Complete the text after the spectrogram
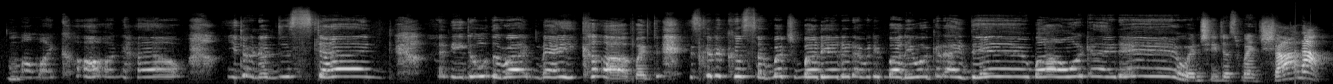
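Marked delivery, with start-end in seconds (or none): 0.1-11.9 very high, drawn-out whine; hammed-up tearful wail at a much higher pitch; mock wailing. Daughter protests to mum that she can't afford makeup, mock wailing. 12.6-13.2 loud, high Jamaican mum; Jamaican accent. Retold or imitated. Mum cuts off her panicking daughter, loud Jamaican accent. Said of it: "She's Jamaican".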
